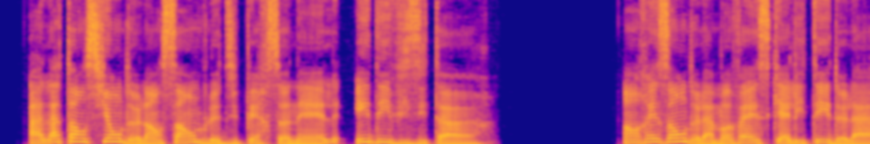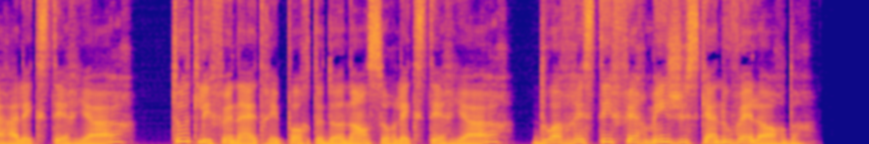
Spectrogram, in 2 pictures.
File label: air Quality Alert, voice announcement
